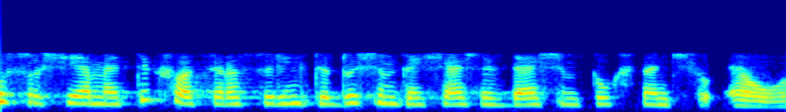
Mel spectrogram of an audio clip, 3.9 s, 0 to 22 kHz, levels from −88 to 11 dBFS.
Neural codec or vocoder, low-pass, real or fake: none; 3.6 kHz; real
